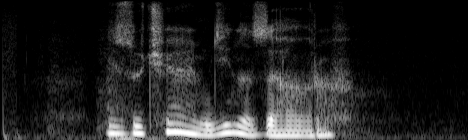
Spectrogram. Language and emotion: Russian, sad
